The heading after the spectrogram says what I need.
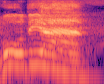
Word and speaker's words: Modiano: Modiano is how he said it.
